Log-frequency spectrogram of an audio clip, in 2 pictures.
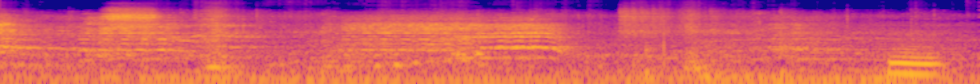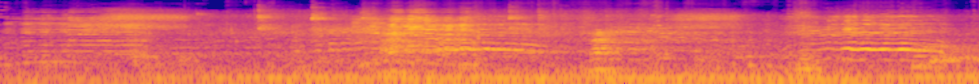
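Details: Goats kept on a farm giving repeated quavering bleats, some high and strained, others lower and shorter, several animals calling over one another, with a low hum and faint human voices beneath.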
